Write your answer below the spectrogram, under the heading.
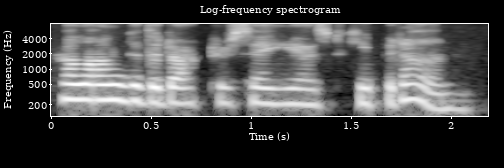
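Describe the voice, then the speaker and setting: A woman acting a gentle, obedient mother in her thirties in a script read, soft and solicitous. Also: medium pitch, fast, lightly acted. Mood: mild, placating. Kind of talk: actor's script table read.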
